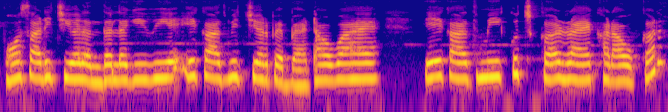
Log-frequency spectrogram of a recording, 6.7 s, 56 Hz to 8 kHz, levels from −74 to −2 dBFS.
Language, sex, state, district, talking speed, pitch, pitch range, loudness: Hindi, female, Punjab, Fazilka, 195 wpm, 245 Hz, 235-260 Hz, -12 LUFS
